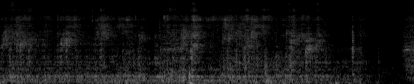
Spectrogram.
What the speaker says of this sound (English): I want to see that water's going to the drain.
